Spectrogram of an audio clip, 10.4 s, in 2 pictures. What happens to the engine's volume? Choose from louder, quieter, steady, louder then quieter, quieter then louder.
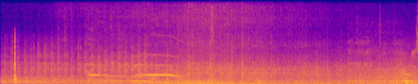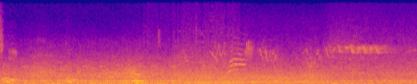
louder then quieter.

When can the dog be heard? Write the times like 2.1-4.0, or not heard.
4.3-6.3.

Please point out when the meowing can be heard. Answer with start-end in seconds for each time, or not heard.
1.1-2.6, 7.0-8.3.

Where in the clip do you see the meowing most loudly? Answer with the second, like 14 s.
2 s.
